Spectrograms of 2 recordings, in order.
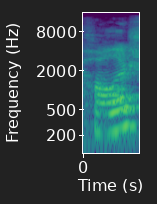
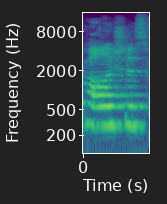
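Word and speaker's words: Pahlish: And I think that's why they do a sheer polish so that you layer it up and you can really see all that gorgeous holo.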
